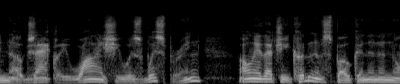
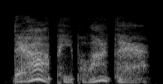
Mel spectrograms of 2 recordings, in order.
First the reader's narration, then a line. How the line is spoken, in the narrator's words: she whispered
